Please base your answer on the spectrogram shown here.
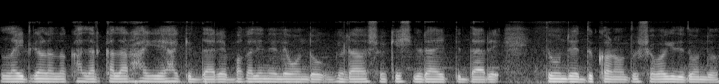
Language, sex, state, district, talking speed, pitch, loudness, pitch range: Kannada, male, Karnataka, Raichur, 140 wpm, 125 Hz, -15 LUFS, 120-130 Hz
